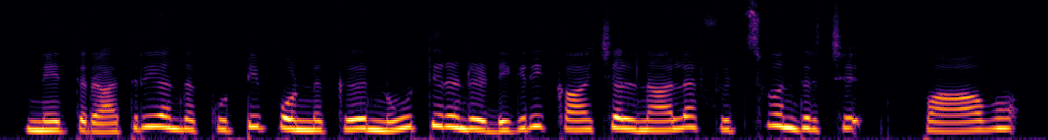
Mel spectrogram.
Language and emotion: Tamil, sad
